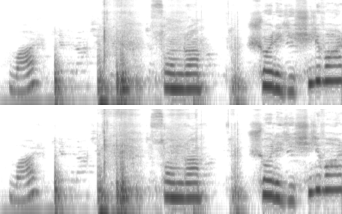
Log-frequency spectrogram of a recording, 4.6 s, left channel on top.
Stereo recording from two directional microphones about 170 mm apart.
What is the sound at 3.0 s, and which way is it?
Speech, 5° right (ahead or behind).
